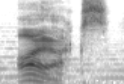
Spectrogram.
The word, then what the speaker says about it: Ajax: so encroach yeah I'm saying the Dutch way I axes the Dutch way of saying yeah I know Ajax is the hero but we're playing is the Dutch right now so I'm allowed to pronounce it the Dutch way after the Dutch Football Club cuz you know I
